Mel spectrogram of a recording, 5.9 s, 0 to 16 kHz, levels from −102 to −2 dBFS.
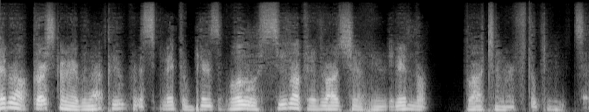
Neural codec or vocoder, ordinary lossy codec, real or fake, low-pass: codec, 44.1 kHz, 0.9 kbps, DAC; AAC, 48 kbps; fake; 14.4 kHz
